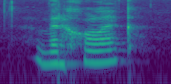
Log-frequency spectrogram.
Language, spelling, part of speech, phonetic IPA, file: Czech, vrcholek, noun, [ˈvr̩xolɛk], Cs-vrcholek.ogg
- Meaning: 1. peak (mountain top) 2. diminutive of vrchol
